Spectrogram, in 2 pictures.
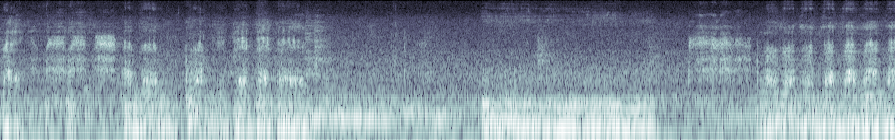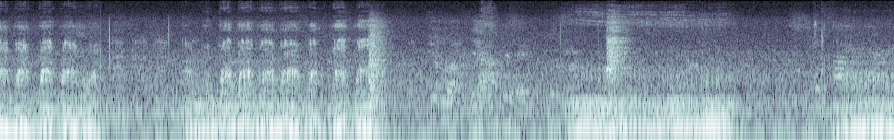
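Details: A dog growling in long, low, rumbling bouts of two to three seconds each, separated by short pauses, with the rougher harmonic growls rising and falling across the stretch.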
